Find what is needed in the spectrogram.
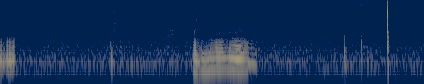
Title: Snoring Doggie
